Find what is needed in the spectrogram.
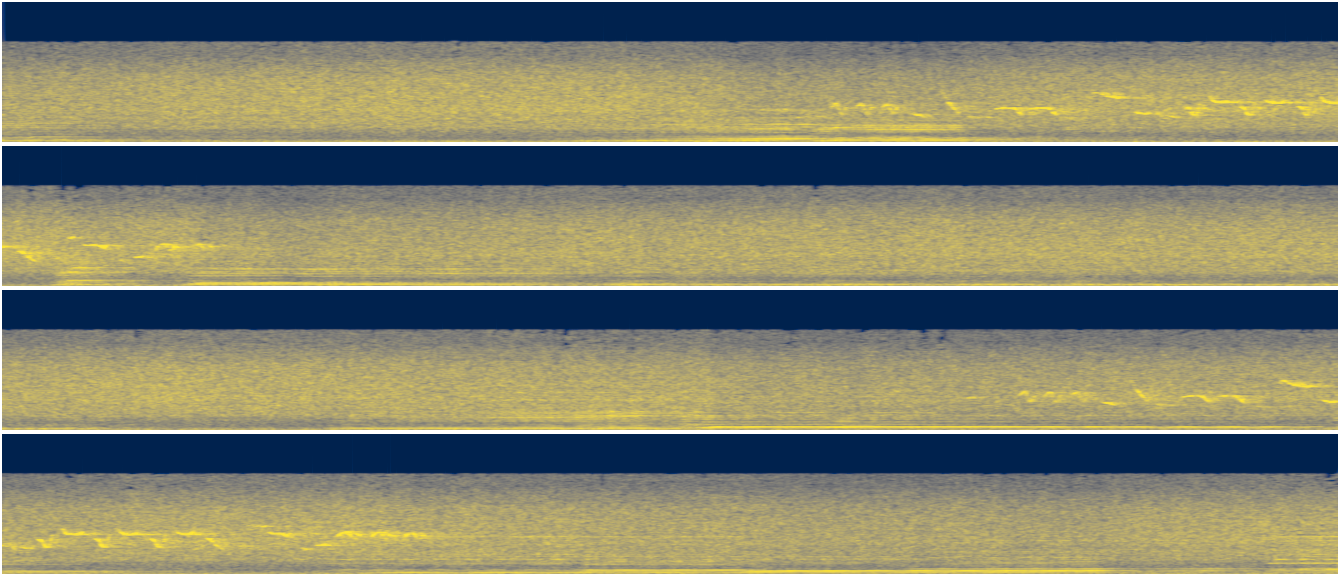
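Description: Slow, sustained electronic synthesizer chords, each held one to three seconds before changing, played through a small portable speaker over the steady rush of a waterfall. Twice a brief flurry of high, glittering notes rises above the chords.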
